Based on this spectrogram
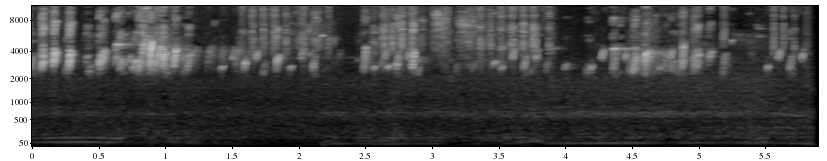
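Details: Goldfinches in group batbata, a twittering meant to rouse silent goldfinches to sing. Fast, high, tinkling chatter runs in clustered bursts with short pauses between, and faint low hum beneath.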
